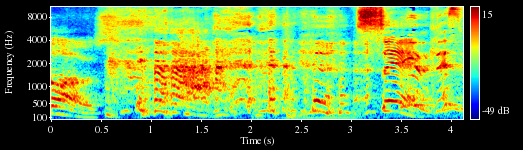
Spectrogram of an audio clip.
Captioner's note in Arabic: الجميع يضحك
